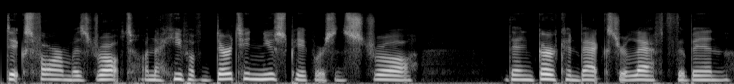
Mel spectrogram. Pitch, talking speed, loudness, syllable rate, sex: 210 Hz, 155 wpm, -18 LUFS, 3.8 syllables/s, female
